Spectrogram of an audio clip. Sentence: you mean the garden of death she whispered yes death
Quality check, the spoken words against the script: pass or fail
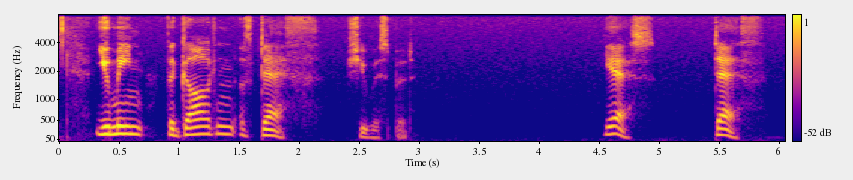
pass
